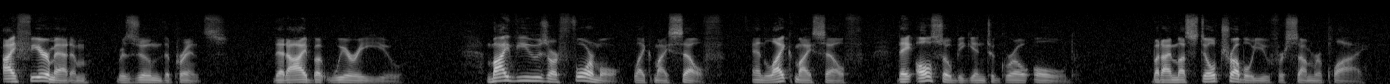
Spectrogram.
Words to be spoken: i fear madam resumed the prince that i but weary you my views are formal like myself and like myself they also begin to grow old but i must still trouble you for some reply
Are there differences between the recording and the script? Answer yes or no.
no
